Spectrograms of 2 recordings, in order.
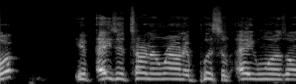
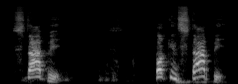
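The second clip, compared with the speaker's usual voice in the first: exasperated; 7 semitones higher than usual. Real, not acted. Exasperated at chat's opinion.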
